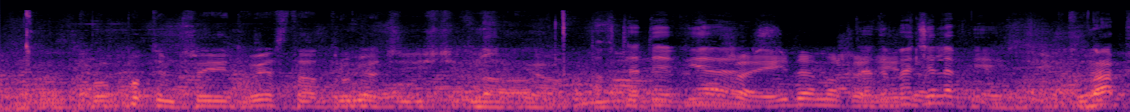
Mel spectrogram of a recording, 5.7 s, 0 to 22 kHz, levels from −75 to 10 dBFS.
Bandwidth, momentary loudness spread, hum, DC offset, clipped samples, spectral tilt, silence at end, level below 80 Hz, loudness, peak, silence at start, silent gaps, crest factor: 16 kHz; 3 LU; none; under 0.1%; under 0.1%; -5.5 dB/octave; 0 s; -46 dBFS; -22 LUFS; -4 dBFS; 0 s; none; 18 dB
